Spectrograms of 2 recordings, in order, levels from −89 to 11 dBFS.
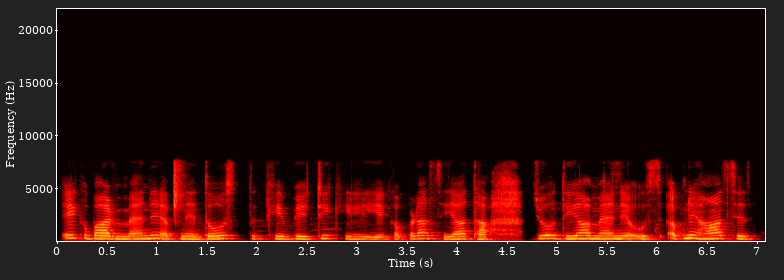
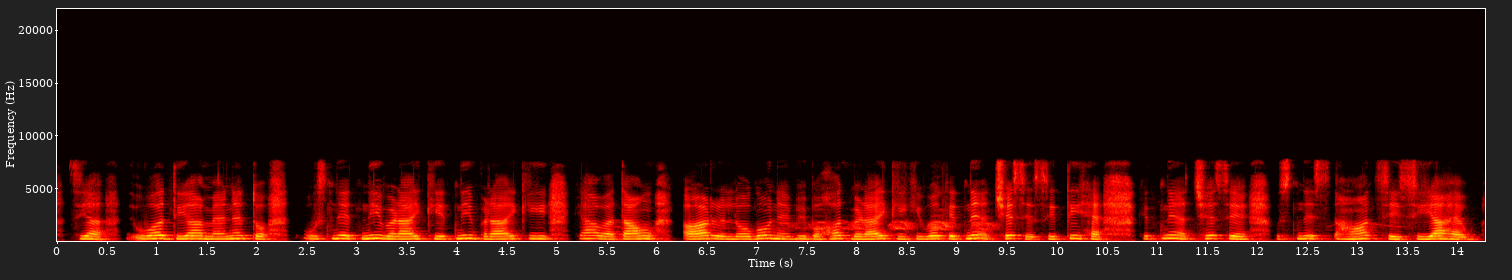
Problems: constant background noise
